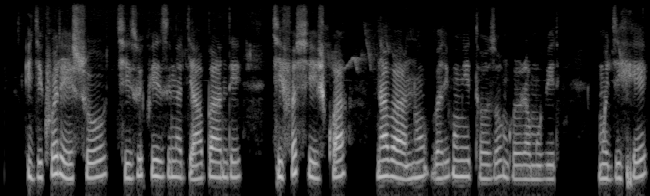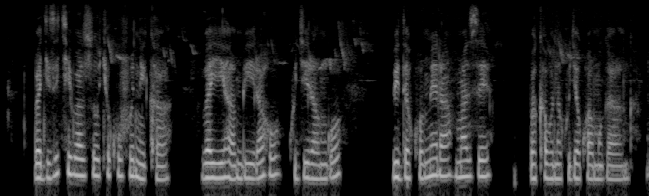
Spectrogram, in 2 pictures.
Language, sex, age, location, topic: Kinyarwanda, female, 25-35, Kigali, health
